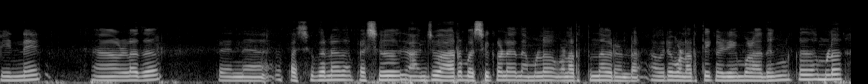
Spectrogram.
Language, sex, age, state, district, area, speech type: Malayalam, female, 30-45, Kerala, Alappuzha, rural, spontaneous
